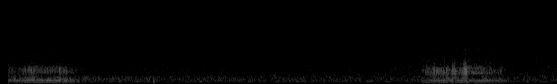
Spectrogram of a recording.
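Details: Two low, buzzing snores about four seconds apart over quiet room noise, described as very loud; a sleeping dog snoring.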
